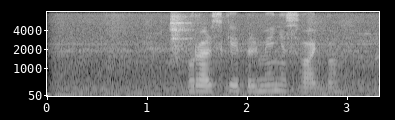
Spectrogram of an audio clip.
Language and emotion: Russian, neutral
